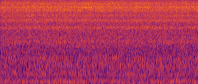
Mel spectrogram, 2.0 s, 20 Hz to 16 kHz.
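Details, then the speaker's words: Gas-fired furnace in heating mode after gas valve pressure adjustment, with the manometer reading about 3.47–3.48 against a 3.5 target: an even rush of air and a low burner roar, no rattles or surging. Normal heating with the blower running. "furnaces fired up blower motor kicking we are in the heating mode just wanted to check her again"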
